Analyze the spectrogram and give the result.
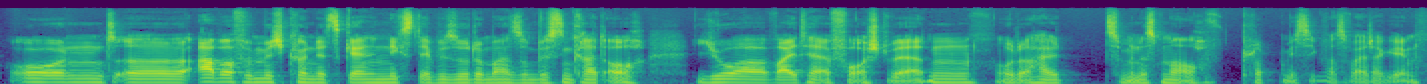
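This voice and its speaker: A man's voice: fairly low pitch, little pitch movement, moderate pace, gravelly, hardly any pauses, a little mellow. A man co-hosting a chatty podcast, rambling with many fillers and restarts. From Germany. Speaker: podcast co-host. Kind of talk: casual chat.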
